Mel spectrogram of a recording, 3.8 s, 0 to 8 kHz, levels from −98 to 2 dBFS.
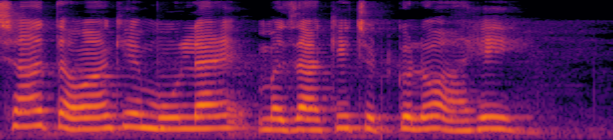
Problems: none marked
